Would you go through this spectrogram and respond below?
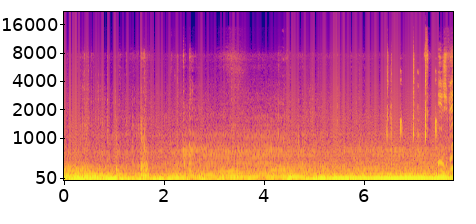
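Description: A car engine idles and rumbles steadily at close range for several seconds before parking, low and continuous, with faint jingling near the end.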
